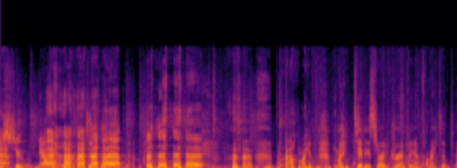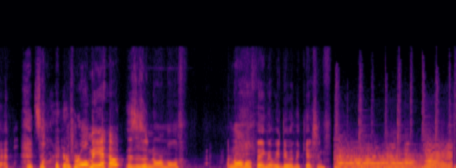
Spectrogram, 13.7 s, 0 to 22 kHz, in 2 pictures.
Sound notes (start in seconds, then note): 0.0 garlic bangs violently; 3.1 laughs; 7.0 laughs; 11.9 jazzy elevator music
